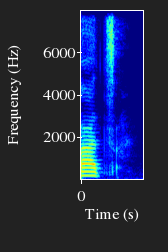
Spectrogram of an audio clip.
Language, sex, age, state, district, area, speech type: Marathi, female, 18-30, Maharashtra, Mumbai Suburban, rural, read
